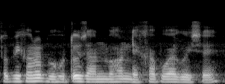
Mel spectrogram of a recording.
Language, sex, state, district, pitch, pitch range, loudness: Assamese, male, Assam, Kamrup Metropolitan, 125 Hz, 120-135 Hz, -16 LUFS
